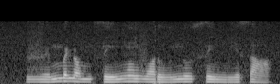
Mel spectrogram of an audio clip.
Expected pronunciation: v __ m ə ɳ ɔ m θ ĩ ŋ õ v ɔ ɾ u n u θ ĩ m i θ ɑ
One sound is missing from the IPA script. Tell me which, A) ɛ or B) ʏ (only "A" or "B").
B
